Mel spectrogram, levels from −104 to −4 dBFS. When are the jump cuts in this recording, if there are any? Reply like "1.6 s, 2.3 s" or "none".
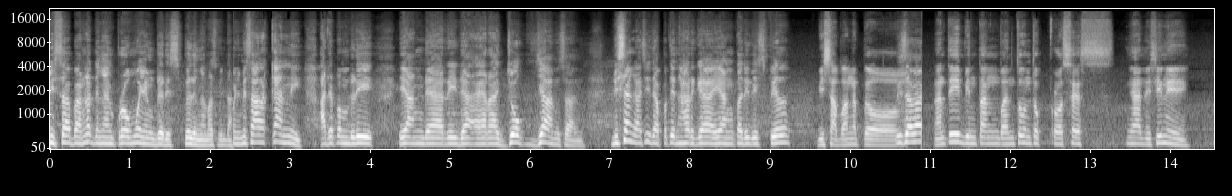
2.3 s, 9.4 s, 10.9 s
